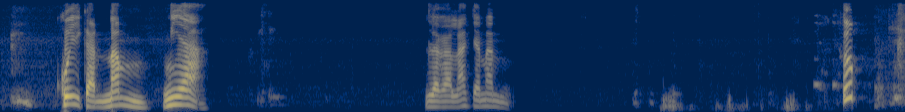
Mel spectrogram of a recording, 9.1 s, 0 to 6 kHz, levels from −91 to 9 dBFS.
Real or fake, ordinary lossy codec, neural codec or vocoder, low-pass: fake; none; vocoder, 44.1 kHz, 128 mel bands, Pupu-Vocoder; 5.4 kHz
